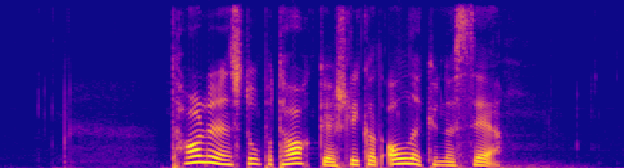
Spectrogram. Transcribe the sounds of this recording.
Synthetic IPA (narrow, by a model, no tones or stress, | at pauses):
t̪ʰɑːləɾənst̪uːpʰoːt̪ʰɑːkəʃɭiːkɑt̪ɑ̰ləkʰʉnəsḛː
